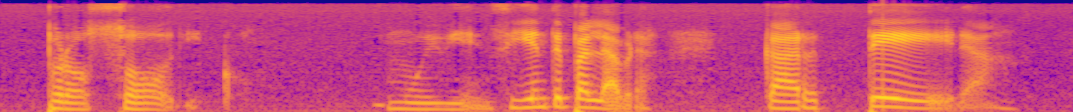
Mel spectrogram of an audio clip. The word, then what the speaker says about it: cartera: Cartera. Cartera. La sílaba tónica recae en la última, en la penúltima sílaba, en T.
